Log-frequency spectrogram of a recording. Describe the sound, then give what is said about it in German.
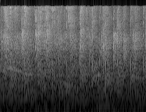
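Applause rises from a church audience during a bilingual worship service: a continuous, moderately loud patter of many hands clapping, swelling in small surges and never pausing. “Geben wir dem Herrn nicht einfach mal einen Applaus?”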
